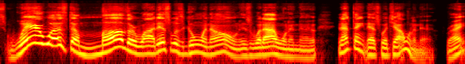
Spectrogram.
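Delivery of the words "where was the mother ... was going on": high-pitched character voice with a swooping tune. Speaker asks a question in their best Nancy voice. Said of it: "in my best Nancy voice".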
